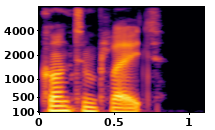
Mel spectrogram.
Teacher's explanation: Contemplate is of 3 syllables and the stress is on the first syllable.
